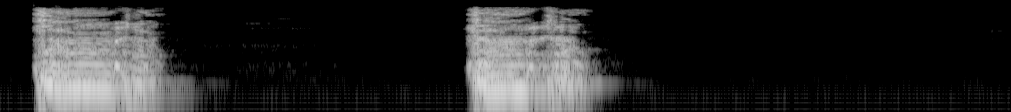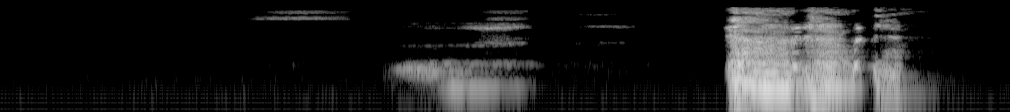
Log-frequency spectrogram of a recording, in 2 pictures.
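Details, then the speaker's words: Three loud, harsh coughing and throat-clearing bursts with a quiet breath between, in a quiet room, from a girl in quarantine with a very hard bronchitis; repeated cough. "This is my my quarantine. A very hard bronchitis, really."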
